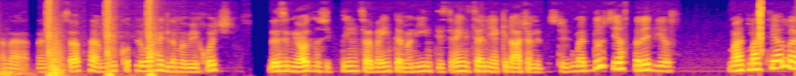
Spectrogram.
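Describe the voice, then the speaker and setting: A young man with an Egyptian accent commentating his own football video game matches, excitable and repeating words in bursts. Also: mid-range voice, background noise. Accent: Egyptian Arabic. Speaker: gaming YouTuber. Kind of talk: live gameplay commentary.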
